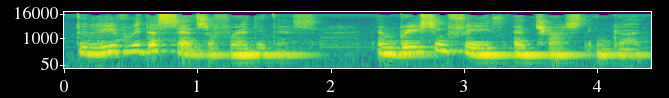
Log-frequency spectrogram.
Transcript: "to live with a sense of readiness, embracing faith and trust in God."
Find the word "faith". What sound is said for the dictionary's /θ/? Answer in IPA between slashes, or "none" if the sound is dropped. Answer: /θ/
